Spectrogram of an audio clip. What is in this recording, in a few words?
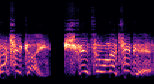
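searchlite, mood high, Polish speech; War Thunder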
